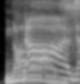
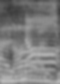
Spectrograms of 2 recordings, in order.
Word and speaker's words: Nas: Naz. – Nas. It's Nas, Ruby says. – Nas. Long A Nas. Like the rapper Nas.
